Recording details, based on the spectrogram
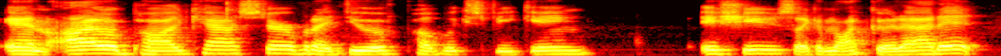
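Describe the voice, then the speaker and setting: A young woman with a cold and a hoarse voice, hosting a podcast and reading her notes in a halting way, often stumbling and restarting. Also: lowish voice, flat delivery, darkish tone. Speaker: podcast host. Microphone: microphone into a laptop.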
